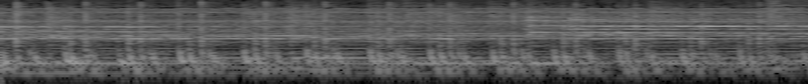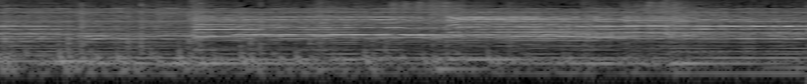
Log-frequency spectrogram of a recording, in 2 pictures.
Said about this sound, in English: Fuck you, Clinton said as the man stood and slapped his horse's backside. The animal bolted, dragging Clinton up the rail line and into the night.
